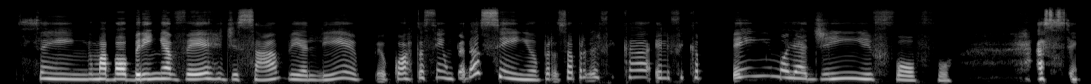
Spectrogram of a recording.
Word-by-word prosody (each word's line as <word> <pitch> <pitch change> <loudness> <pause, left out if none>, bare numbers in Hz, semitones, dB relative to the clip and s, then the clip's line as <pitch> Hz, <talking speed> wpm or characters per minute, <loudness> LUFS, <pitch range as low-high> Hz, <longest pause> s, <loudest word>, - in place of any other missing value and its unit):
sim, 245 -4 -1
uma 250 +1 +8
abobrinha 245 +2 +7
verde, 235 0 +2
sabe, 230 +3 -2
ali. 215 +7 -3 0.2
Eu - - -8
corto 255 +4 -2
assim 310 +1 -8
um 265 - -4
pedacinho 270 - -1
pra 250 +4 -8
só 280 - -4
pra 325 +3 -10
ele - - -6
ficar 335 0 -7
ele 295 -1 -6
ficar 310 +1 -10 0.3
bem 385 +1 -5
molhadinho 270 -3 -1
e - - -2
fofo. 195 - -5 0.9
Assi - - -1
255 Hz, 125 wpm, -23 LUFS, 230-295 Hz, 0.9 s, uma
